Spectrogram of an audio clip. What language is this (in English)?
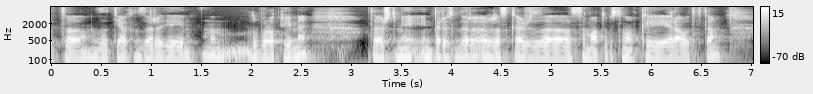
Bulgarian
